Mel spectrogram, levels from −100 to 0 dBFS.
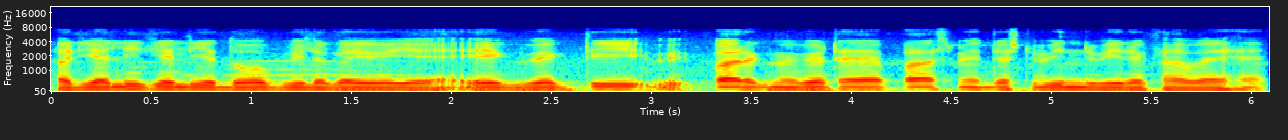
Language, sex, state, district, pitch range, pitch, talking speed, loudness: Hindi, male, Rajasthan, Bikaner, 100-110 Hz, 105 Hz, 205 wpm, -15 LUFS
